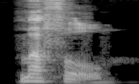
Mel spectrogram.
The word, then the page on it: muffle: Australian English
